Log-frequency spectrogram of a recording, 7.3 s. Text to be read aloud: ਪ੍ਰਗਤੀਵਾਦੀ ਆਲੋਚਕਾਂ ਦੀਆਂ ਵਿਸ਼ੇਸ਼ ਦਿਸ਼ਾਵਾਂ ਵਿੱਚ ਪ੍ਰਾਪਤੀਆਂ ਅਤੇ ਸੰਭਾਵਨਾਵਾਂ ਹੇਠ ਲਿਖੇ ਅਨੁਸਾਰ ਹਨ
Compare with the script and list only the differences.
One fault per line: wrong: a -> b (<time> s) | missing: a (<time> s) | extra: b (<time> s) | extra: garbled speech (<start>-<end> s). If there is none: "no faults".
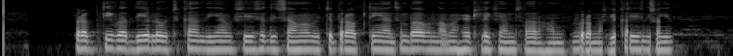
missing: ਅਤੇ (3.9 s)
extra: garbled speech (5.7-6.8 s)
